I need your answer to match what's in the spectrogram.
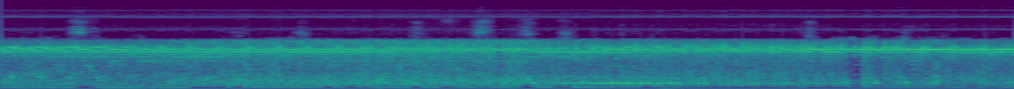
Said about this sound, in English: I guess that's what traffic sounds like through the Real Audio stream, through the traffic.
